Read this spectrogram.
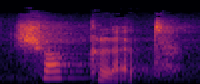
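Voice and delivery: chocolate said as a teacher's model, clear and deliberate. Shown as a demonstration. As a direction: say chocolate slowly and clearly as the target word. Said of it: "Từ đầu tiên nè".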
